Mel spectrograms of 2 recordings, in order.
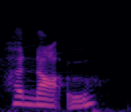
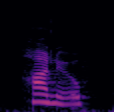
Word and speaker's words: Hana'u: Tell us how to pronounce it. – So it is pronounced Hana'u. – Hana'u? – Yep. Hana'u Photography. – Okay. I mean, it kind of looks like it's spelled like that. It does. You literally, yeah. Hana'u. – So in my head, I was saying Hanu. Hanu.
